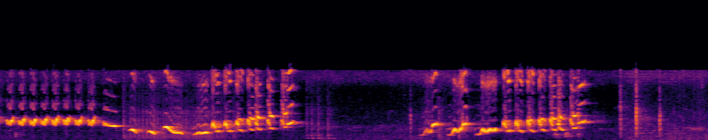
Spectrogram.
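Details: Aggressive fighter-style white-rumped shama song aimed at provoking rivals: rapid rattled bursts mixed with harsh, sweeping squawk-like phrases in two bouts separated by a brief pause.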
